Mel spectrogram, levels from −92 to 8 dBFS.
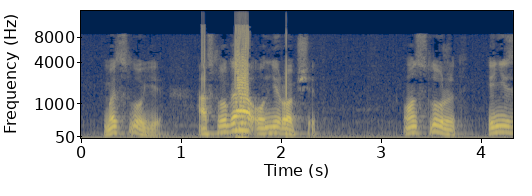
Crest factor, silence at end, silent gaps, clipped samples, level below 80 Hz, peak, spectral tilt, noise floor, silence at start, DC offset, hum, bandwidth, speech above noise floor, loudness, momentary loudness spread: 16 dB; 0 s; none; 0.2%; -38 dBFS; 0 dBFS; -4.5 dB/octave; -43 dBFS; 0.25 s; 2%; none; 16 kHz; 29 dB; -14 LUFS; 19 LU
